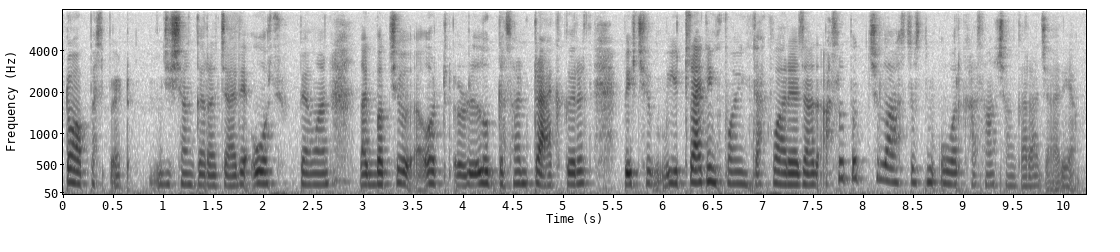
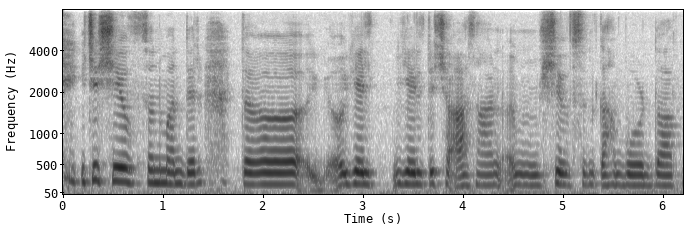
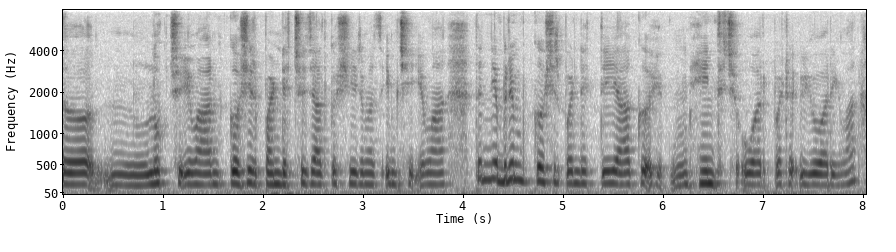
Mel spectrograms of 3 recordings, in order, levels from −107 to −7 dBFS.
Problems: constant background noise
